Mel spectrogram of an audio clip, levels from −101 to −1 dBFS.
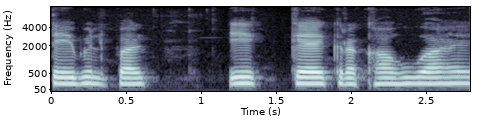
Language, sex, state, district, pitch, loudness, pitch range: Hindi, female, Uttar Pradesh, Budaun, 180 Hz, -16 LUFS, 175-180 Hz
